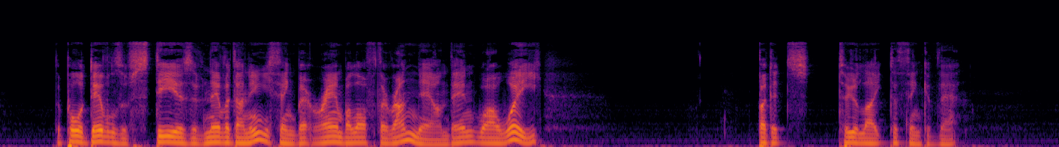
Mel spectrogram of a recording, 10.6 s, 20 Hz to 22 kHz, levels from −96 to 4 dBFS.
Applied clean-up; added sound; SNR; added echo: none; none; none; none.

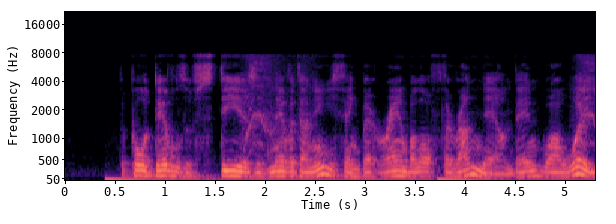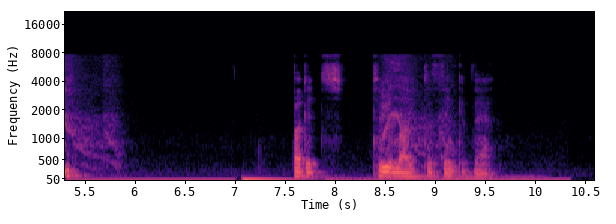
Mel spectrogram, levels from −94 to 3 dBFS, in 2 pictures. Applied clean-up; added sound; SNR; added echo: none; Zipper (clothing); 12 dB; reverberation time 0.3 s.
